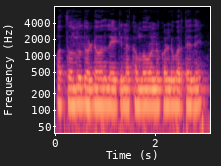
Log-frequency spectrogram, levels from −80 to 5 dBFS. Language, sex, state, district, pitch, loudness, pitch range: Kannada, male, Karnataka, Bidar, 125 Hz, -14 LUFS, 120-125 Hz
